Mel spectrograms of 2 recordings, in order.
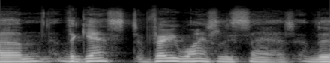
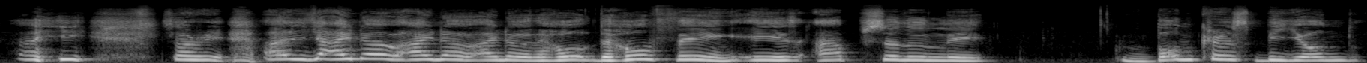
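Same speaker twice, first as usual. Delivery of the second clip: higher and breathless with laughter; laughing; 6 semitones higher, 3 dB louder than usual. Real, not acted. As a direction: talk through a fit of giggles. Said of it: "I can't stop laughing right now".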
